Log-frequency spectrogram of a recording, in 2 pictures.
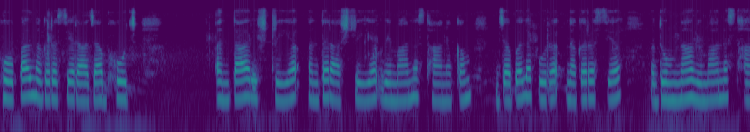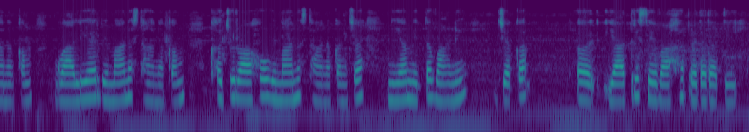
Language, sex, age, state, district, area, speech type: Sanskrit, female, 18-30, Karnataka, Uttara Kannada, rural, read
